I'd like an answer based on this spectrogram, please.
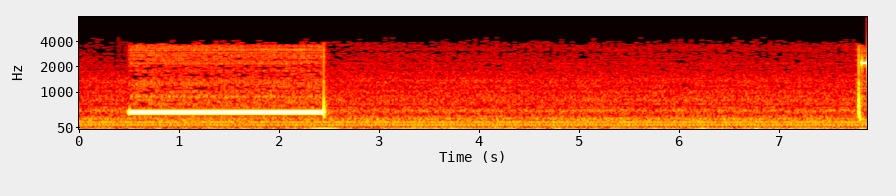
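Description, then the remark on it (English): A telephone ringback tone heard down a phone line on a call to a CoCot payphone: one steady two-second ring, a long pause filled with faint line hiss, then the next ring just beginning. “No one's going to answer, I don't think.”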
